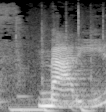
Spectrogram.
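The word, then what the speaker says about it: Mattie: list and this one means true or gracious Maddie spell m a t TI i e Maddie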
